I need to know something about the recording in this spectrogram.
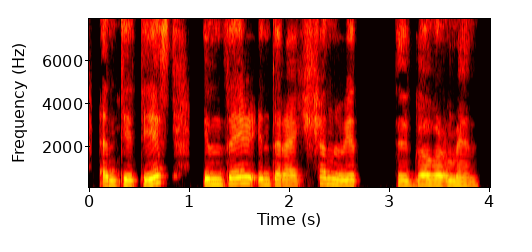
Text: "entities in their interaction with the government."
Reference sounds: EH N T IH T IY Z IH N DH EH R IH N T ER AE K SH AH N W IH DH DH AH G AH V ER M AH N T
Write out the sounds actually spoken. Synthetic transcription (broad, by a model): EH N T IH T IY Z IH N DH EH R IH N T ER AE K SH AH N W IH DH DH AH G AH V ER M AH N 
